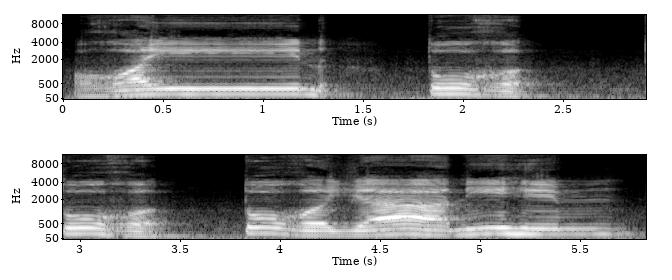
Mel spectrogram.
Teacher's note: طا کو موٹا کر کے پڑھنا ہے، غین کے ساتھ ملانا ہے، غین کو بھی موٹا کر کے پڑھیں گے اور غین کو حلق کے سب سے اوپر والے حصے سے ادا کریں گے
